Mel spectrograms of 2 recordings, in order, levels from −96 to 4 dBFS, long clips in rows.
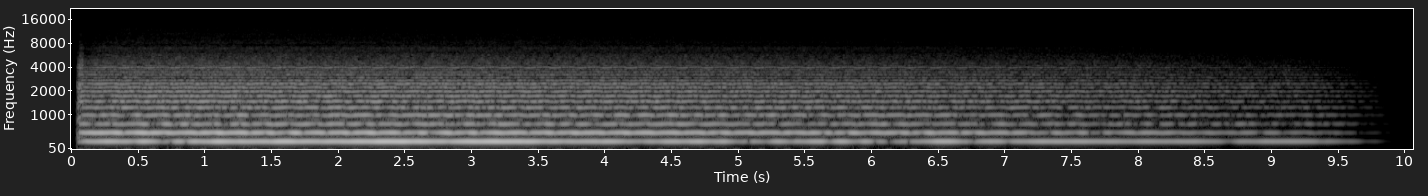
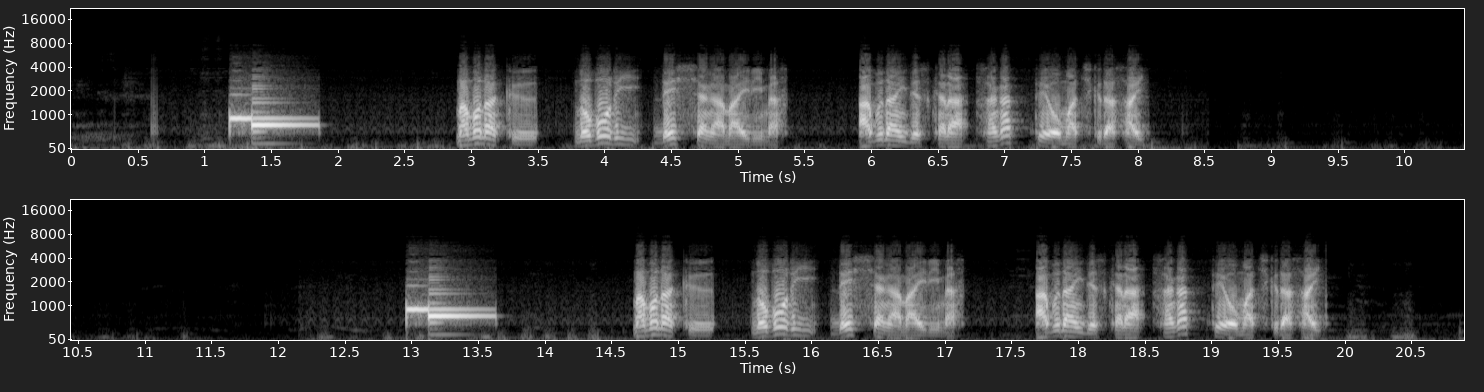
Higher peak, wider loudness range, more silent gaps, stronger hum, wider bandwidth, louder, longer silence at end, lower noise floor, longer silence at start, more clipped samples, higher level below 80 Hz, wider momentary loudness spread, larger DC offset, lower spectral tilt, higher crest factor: second, -18 dBFS vs 0 dBFS; first, 11 LU vs 6 LU; neither; neither; first, 6 kHz vs 5.2 kHz; second, -32 LUFS vs -17 LUFS; second, 0.55 s vs 1.1 s; second, -61 dBFS vs -82 dBFS; second, 0.05 s vs 1.2 s; neither; second, -82 dBFS vs -64 dBFS; about the same, 17 LU vs 17 LU; neither; about the same, -6 dB/octave vs -6 dB/octave; about the same, 14 dB vs 18 dB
